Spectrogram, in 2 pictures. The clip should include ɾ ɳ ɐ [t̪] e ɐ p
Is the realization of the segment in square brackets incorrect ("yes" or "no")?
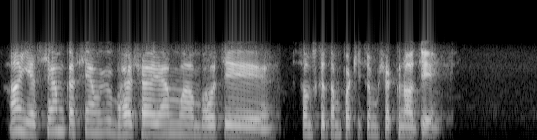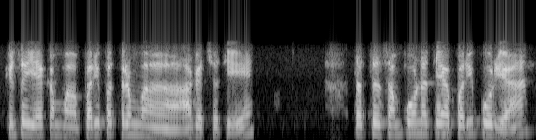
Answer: no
